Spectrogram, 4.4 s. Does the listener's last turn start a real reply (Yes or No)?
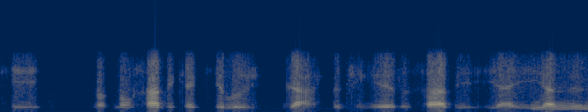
Yes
